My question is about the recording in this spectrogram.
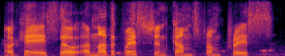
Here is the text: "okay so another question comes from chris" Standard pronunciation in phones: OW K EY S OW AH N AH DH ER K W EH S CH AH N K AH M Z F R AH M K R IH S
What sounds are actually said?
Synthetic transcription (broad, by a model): OW K EY S OW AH N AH DH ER K W EH S CH AH N K AH M Z F R AH M K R IH S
